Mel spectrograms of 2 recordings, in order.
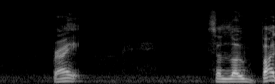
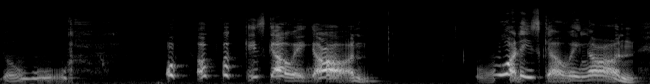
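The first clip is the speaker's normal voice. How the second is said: very high, slow incredulous cry; high-pitched baffled squeal; hammed-up bewilderment; slower than usual. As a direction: stretch it out in mock disbelief. Acting out baffled viewer's reaction.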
